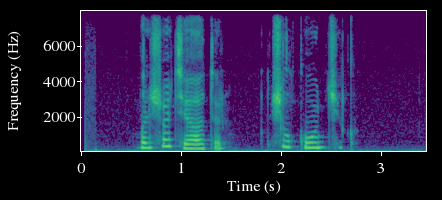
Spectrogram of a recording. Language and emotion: Russian, sad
